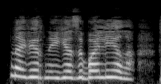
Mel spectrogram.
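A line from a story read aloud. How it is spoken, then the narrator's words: Shouted. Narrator (Russian): закричала она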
